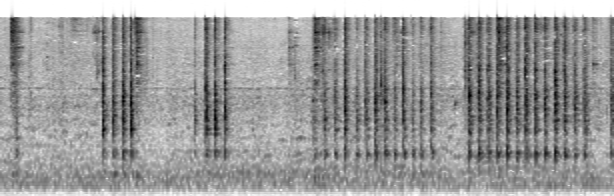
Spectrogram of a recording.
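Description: A hammer strikes metal in quick rapid blows.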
